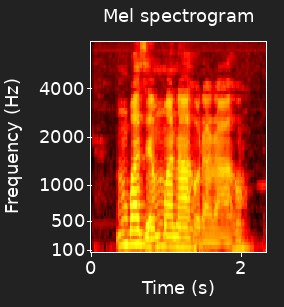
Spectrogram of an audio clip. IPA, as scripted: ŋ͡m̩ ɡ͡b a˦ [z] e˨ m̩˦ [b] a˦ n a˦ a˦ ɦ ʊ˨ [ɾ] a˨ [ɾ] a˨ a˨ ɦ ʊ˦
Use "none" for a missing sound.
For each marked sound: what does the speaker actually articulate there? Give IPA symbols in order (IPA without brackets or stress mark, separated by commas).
z, m, ɾ, ɾ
